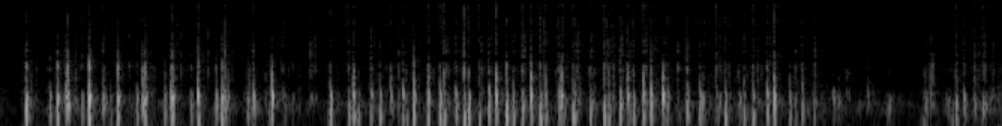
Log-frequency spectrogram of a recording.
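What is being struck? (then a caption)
Whole bell pepper. A whole red bell pepper, hollow with a glossy firm skin, is held in the hand and tapped and rubbed with fingertips and short nails. A fast, steady stream of soft, hollow taps and crisp scratchy clicks continues throughout, with a low, woody tone and short decay.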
